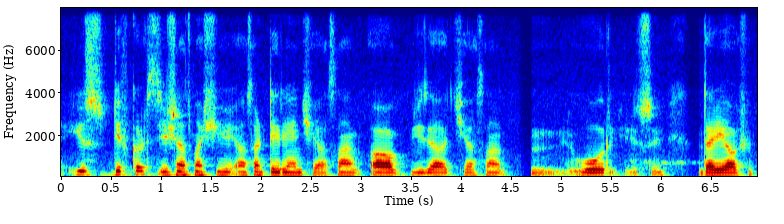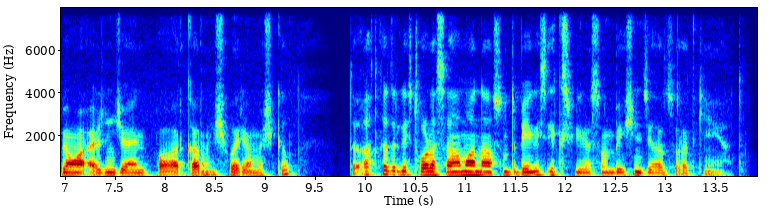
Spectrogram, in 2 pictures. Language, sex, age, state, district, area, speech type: Kashmiri, male, 45-60, Jammu and Kashmir, Budgam, rural, spontaneous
